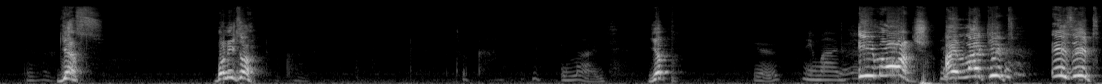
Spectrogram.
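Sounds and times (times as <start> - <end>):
person speaking: 8.1 - 11.0.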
